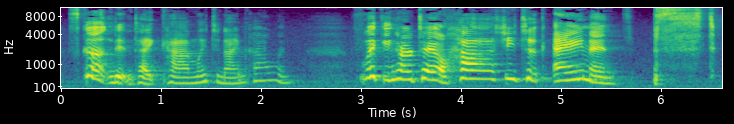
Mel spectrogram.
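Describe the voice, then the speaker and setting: A woman storyteller reads for children in a high, bright voice. She is theatrical and emphatic, taking her time and swooping widely in pitch, sometimes dropping to a hush. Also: expressive, takes it slowly. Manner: theatrical, emphatic, with hushed dramatic drops. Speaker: librarian storyteller. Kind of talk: animated children's storybook narration.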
